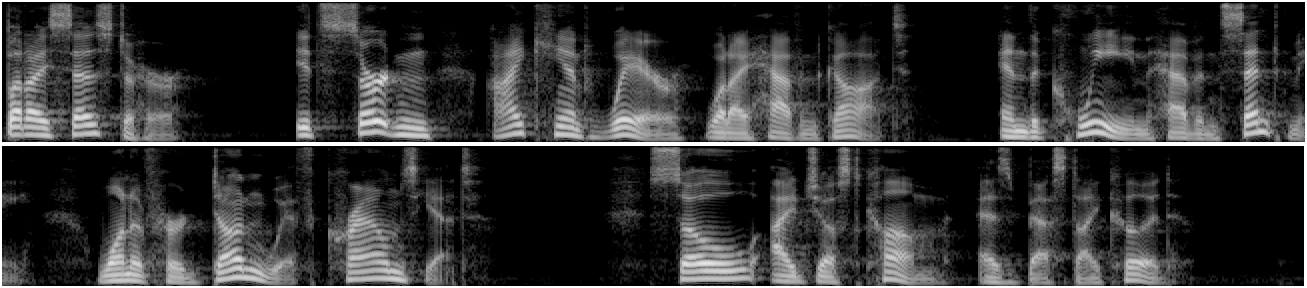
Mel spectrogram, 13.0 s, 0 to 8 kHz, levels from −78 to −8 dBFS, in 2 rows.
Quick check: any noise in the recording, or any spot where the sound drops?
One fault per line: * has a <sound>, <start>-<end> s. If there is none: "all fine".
all fine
